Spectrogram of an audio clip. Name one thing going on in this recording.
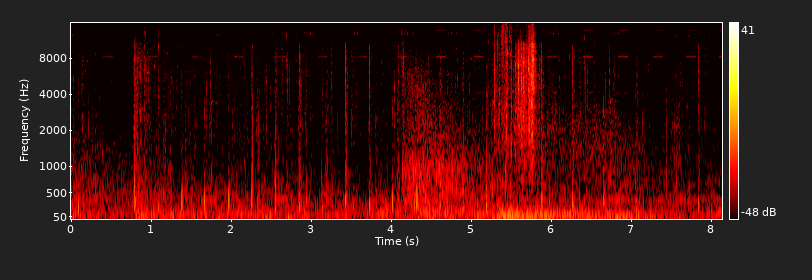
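Footsteps thud quickly and evenly on a hard floor.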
